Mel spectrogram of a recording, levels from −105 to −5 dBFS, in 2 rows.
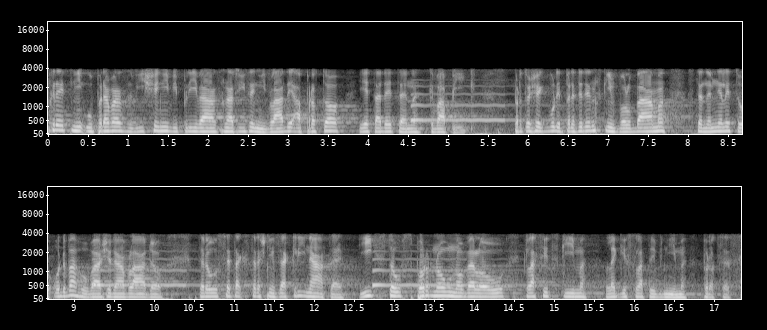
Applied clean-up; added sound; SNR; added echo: none; Keyboard (musical); 11 dB; none.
